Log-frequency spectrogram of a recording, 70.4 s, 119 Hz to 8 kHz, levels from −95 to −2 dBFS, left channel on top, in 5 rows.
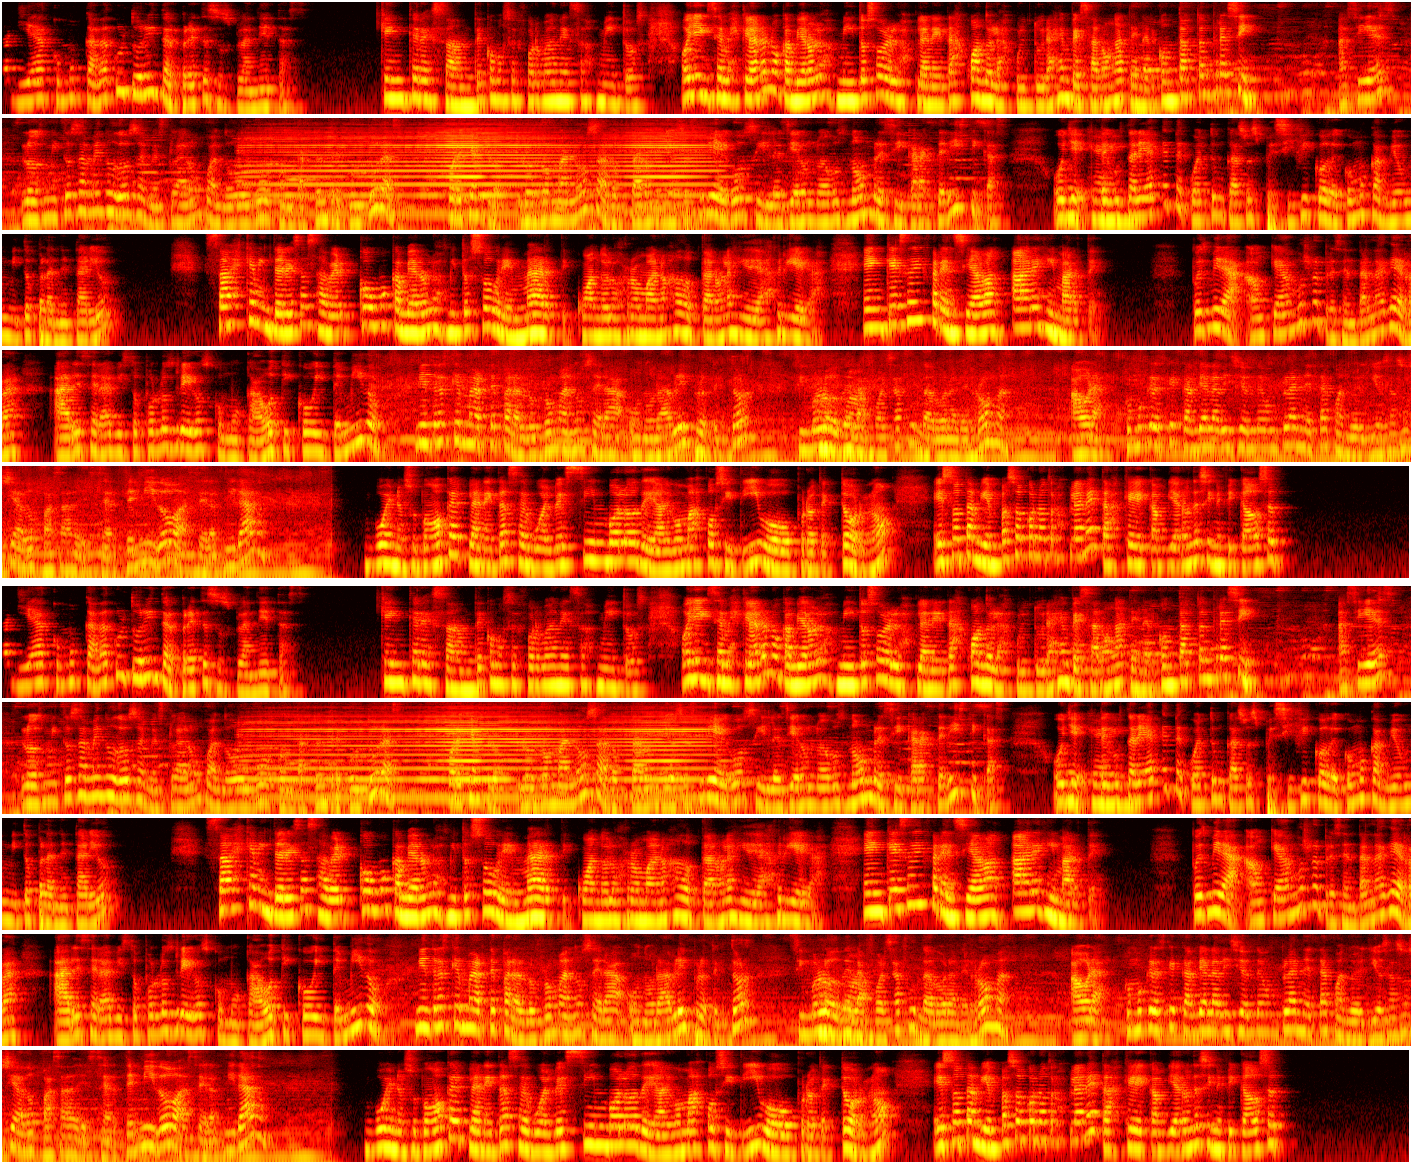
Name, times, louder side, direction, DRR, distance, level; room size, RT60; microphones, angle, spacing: voice 1, 0.1-2.9 13.4-13.9 14.3-29.3 39.7-39.8 40.1-52.4 53.0-59.0, right 1 dB, 25° right, 2 dB, 1.0 m, -32 dB
voice 2, 3.8-12.5 24.7-25.4 29.9-33.7 34.0-39.1 50.4-51.0 60.0-69.1, equal, 15° left, 1 dB, 1.2 m, -29 dB
sound 1, 10.6-24.0, equal, 45° right, 3.6 m, -44 dB
Bowed string instrument, 16.4-21.6, right 2 dB, ahead, 0.5 m, -29 dB
sound 2, 45.9-59.7, left 2 dB, 45° left, 0.6 m, -39 dB
7.2 x 3.1 x 5.0 m, 0.34 s
head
